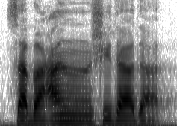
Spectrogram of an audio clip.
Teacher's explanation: سبعا شدادا، تنوین کے بعد شین حروف اخفا میں سے ہے، یہاں پر اخفا ہوگا، آواز ناک میں جائے گی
